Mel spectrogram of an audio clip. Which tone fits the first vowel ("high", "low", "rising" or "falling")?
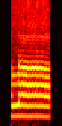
high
